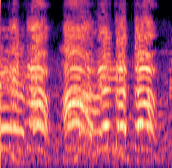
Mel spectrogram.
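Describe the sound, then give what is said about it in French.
Dense crowd chatter at a market in Saint-Pierre-sur-Dive, Calvados, France, a compact crowd gathered around candidate Marine Le Pen: many overlapping voices talking at once in a steady, fairly loud babble, with a few brighter voices rising briefly above the hubbub. “Une foule compacte s'agglutine autour de la candidate.”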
